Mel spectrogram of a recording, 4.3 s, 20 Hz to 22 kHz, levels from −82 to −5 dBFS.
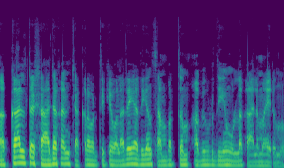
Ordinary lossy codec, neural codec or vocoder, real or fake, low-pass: AAC, 48 kbps; none; real; 14.4 kHz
